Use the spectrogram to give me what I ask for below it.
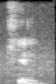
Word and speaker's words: kill: আছে আই কিল ইউ এটা আমরা কিল করতাম তাই না এটার সঠিক উচ্চারণ হবে খেল কি উচ্চারণ হবে খেল পি টে কে পি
